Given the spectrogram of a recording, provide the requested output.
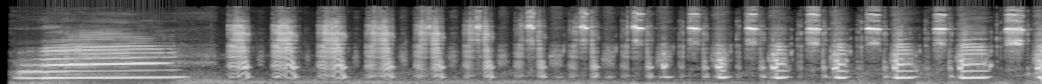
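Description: A donkey brays: a long, drawn-out tonal note breaks into a rapid series of harsh, pumping gasps.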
